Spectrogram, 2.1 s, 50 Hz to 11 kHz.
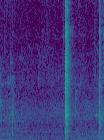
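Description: A single sharp click a little past halfway, as a Lexmoto Arrow 125 motorcycle's gearbox is shifted into third gear, over a low steady hum.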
